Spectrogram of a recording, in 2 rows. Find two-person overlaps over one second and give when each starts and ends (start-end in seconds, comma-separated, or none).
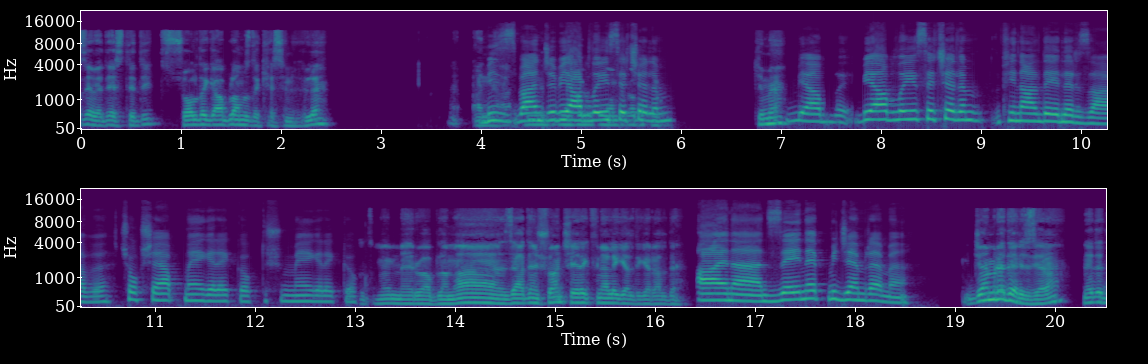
4.0-5.8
